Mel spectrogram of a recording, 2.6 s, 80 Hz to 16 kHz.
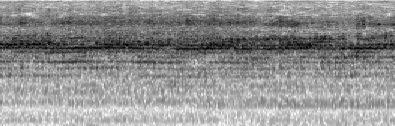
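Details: Dolphin S 300i pool cleaner after a temporary fix for a slipping drive, guitar pick in place while the gear is on back order; steady high motor whine with even drive noise, no skipping or grinding, runs normally both directions.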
